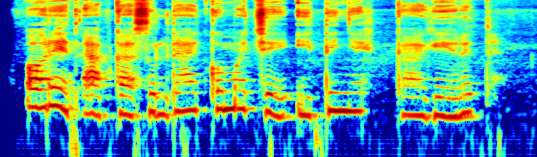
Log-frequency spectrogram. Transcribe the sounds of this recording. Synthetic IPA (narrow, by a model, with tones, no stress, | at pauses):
o˦ɾe˦t̪a˨pka˨sʊ˨ld̪a˦d̚ko˦ma˦t͡ʃe˨i˨t̪i˦ɲe˦ | ka˨ɡe˨ɾe˦t̪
